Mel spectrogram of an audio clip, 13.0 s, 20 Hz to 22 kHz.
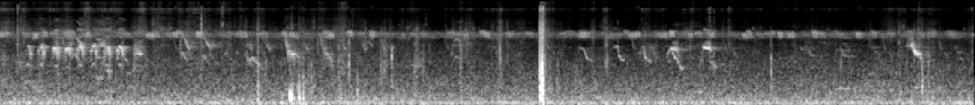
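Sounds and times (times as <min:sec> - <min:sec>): insects droning: 0:00.0 - 0:13.0
bird chirps: 0:00.3 - 0:05.0.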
